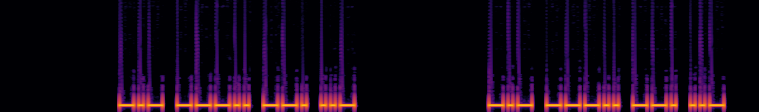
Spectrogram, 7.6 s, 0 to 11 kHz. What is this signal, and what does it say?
Morse code, heard as a keyed tone, about 25 wpm, 700 Hz. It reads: K8GU K8GU
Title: Easy Call Signs Repeated 2x - 25wpm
